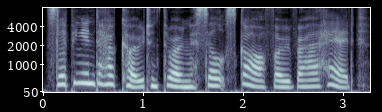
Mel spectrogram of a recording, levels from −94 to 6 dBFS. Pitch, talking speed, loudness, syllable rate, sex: 255 Hz, 220 wpm, -16 LUFS, 5.3 syllables/s, female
